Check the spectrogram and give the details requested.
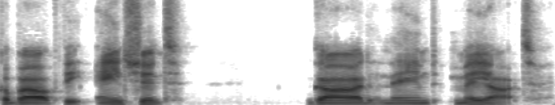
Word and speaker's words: Ma'at: the ancient god named Mayotte m-a-a-t mayat is actually the pronunciation she was the wife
